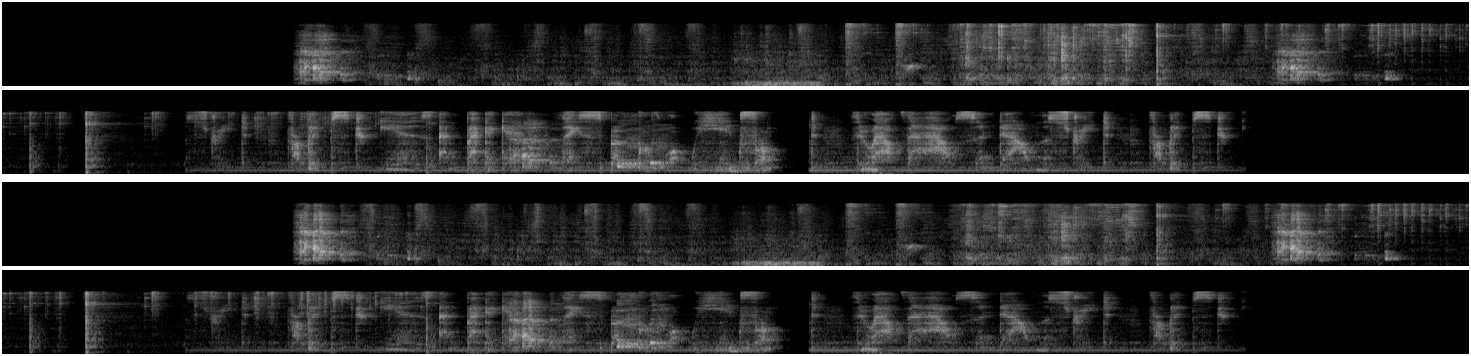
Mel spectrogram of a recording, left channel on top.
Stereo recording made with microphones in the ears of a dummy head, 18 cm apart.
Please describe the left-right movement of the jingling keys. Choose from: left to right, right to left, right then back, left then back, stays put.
left to right.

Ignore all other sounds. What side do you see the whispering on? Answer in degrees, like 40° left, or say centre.
30° left.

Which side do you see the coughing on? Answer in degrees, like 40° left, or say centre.
80° right.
